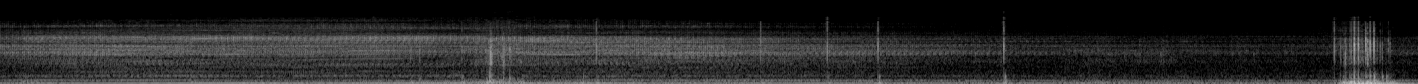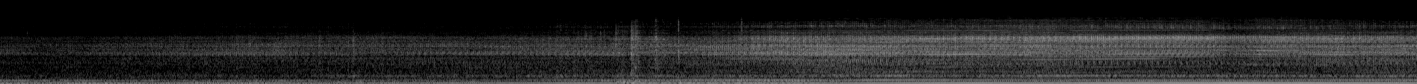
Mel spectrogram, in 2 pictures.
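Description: Kioti CK3510 compact tractor's three-cylinder diesel engine running steadily as it pushes snow. It fades as the tractor moves off and grows louder again as it comes back. A single brief loud thump about halfway through.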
